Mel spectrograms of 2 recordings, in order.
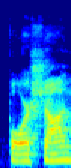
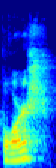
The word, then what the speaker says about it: Porsche: back from Porsche event apparently that's how you pronounce it Porsche not Porsche they were unveiling the new model Taikan pretty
